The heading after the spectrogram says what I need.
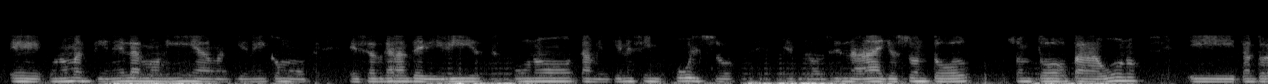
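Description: Across the whole recording the speech carries the signature of the GSM full-rate codec. The coder rebuilds each stretch from a vocal-tract model excited by sparse, evenly spaced pulses, leaving a buzzy, gravelly grain, and its character fits the 13 kbps full-rate scheme. On a spectrogram, energy stops sharply at 4 kHz, and harmonics look smeared and coarse.

Two lost GSM frames interrupt the speech, each a single 20 ms frame, around 3.92 to 3.98 s and 8.38 to 8.41 s. In each, the decoder had nothing valid and reused the previous frame's parameters, so the sound briefly hangs on as a rough, metallic ring. A spectrogram shows a short stretch of frozen, repeated spectral pattern.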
